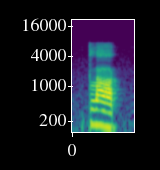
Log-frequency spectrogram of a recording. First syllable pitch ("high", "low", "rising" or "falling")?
low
